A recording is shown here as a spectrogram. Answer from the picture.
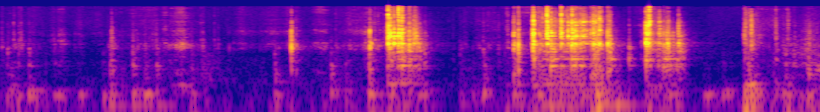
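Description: Plastic building-brick pieces of a toy tank clicking and rattling under the fingers, in scattered sharp clicks with a dense run of them a little past halfway.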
